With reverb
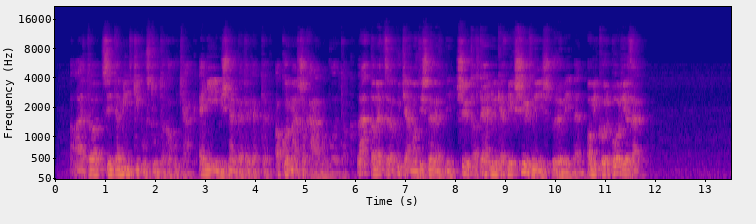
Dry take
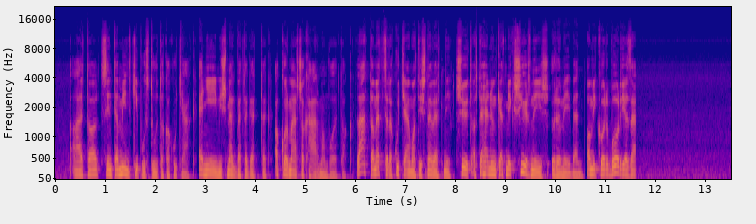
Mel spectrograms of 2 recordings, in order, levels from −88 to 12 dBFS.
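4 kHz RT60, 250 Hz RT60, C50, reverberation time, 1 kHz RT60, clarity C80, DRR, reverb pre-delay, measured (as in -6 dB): 0.60 s, 0.65 s, 2.5 dB, 0.65 s, 0.65 s, 6.5 dB, -10.5 dB, 5 ms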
